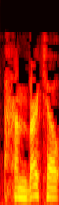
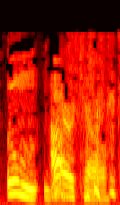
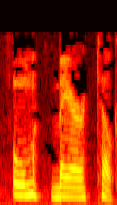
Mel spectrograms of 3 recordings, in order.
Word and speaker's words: Humberto: I got Humberto Ortega. – Yeah, but it's pronounced Umberto. – Oh. Showing my ignorance. – O-O-M-Bear-to. Umberto. Come on, let's read it together.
